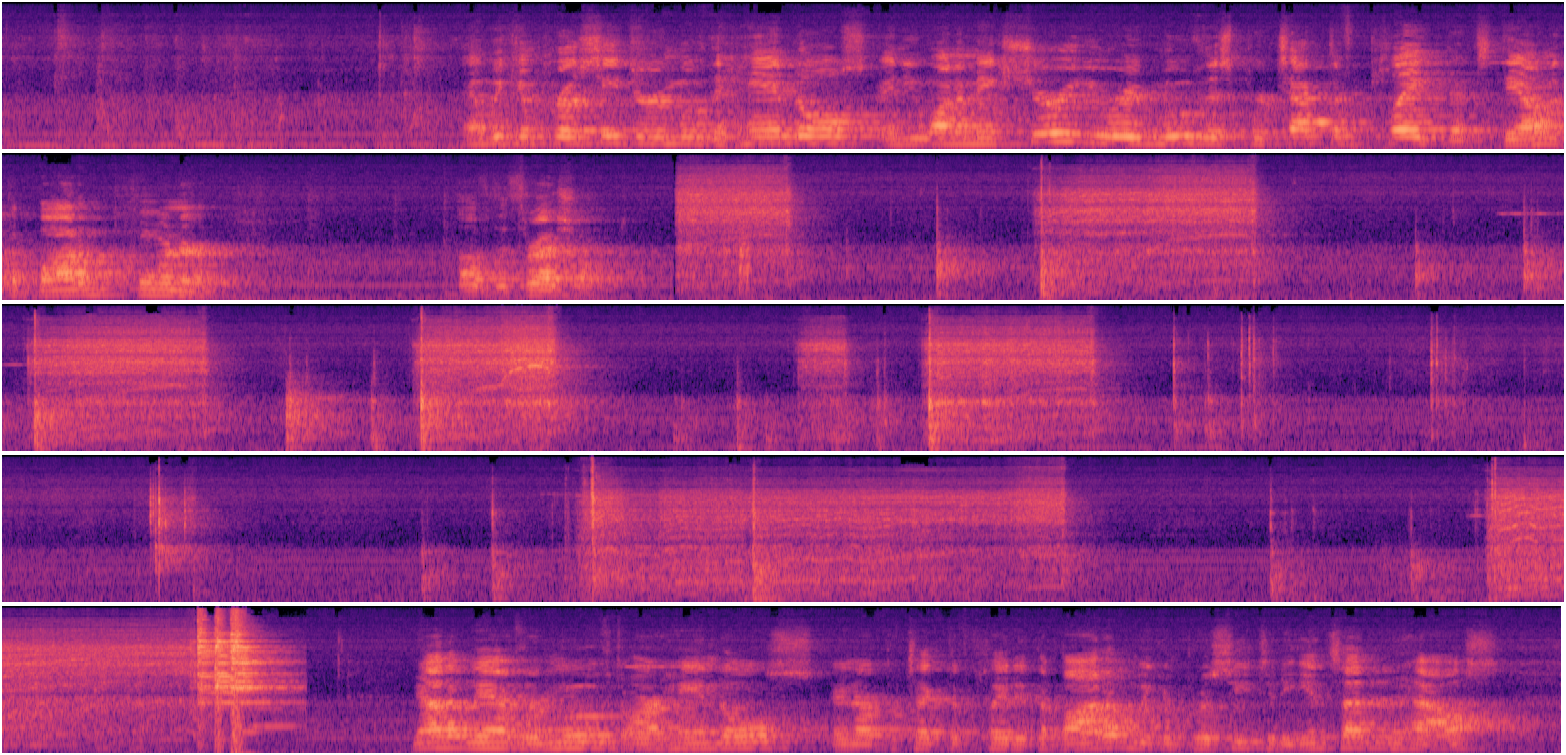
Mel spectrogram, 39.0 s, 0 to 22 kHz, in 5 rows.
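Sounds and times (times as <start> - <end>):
power drill running: 11.2 - 11.9, 13.0 - 14.2, 15.7 - 16.8, 17.7 - 18.6, 19.6 - 21.2, 26.2 - 28.9, 30.8 - 32.4.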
